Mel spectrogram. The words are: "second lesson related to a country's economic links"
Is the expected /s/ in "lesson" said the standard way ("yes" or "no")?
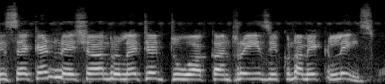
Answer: no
